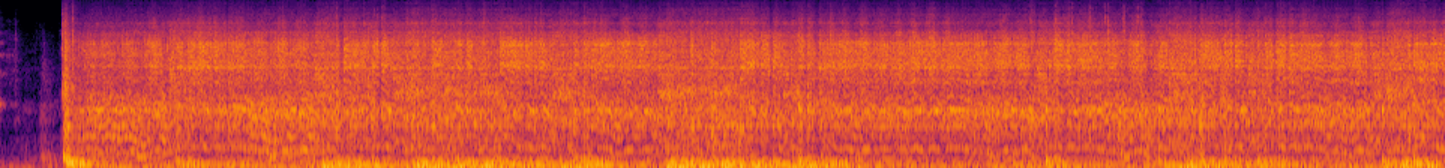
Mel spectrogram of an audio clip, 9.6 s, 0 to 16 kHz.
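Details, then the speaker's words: 1966 Ford Fairlane 390 FE V8, first start after about 20 years: strong cranking with uneven firing pulses that catch briefly but won't run from fuel starvation; needed a steady stream of gasoline poured in to run. "And I'll tell you what I had to do to get her running. She took a steady stream of gasoline."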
